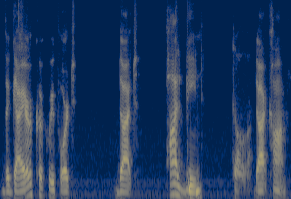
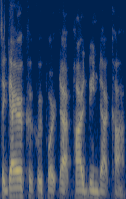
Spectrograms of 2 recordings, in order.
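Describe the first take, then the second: First: It is said slowly. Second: It is said at normal speed.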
